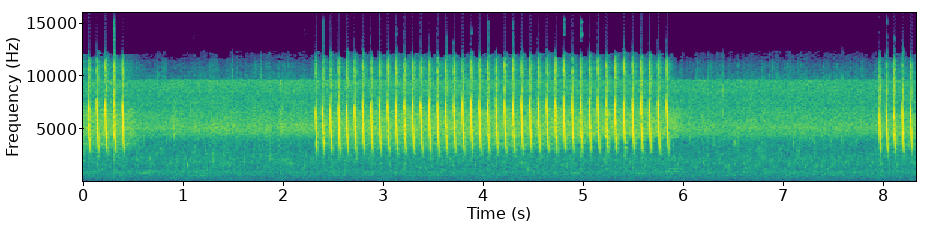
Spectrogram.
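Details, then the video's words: Bar-winged prinia (ciblek) singing in full song: bursts of rapid, high, sharp notes, about ten a second, the longest run lasting several seconds, over a faint hiss. The recording is used as a champion tutor song. "Suara ciblek gacor"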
